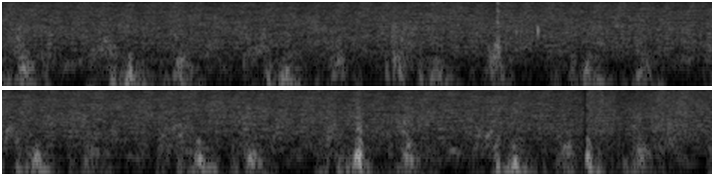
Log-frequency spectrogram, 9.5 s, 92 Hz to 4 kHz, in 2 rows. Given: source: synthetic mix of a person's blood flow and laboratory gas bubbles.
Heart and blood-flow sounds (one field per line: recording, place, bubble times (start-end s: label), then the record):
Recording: Doppler ultrasound of blood flow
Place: precordium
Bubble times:
2.52-2.75 s: bubbles
3.21-3.49 s: bubbles
3.56-3.59 s: bubbles
From the record:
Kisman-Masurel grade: 211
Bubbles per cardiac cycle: several, 3 to 8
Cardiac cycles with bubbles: 1 to 10%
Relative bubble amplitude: barely perceptible (0.100 to 0.250)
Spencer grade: 1 (occasional bubble signal discernible with the cardiac motion signal, with majority of cardiac periods free of bubbles)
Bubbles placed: only in the low amplitude regions of the cardiac cycle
